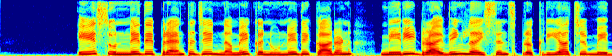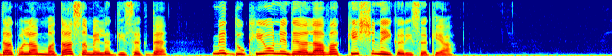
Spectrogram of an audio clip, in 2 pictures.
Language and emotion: Dogri, sad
